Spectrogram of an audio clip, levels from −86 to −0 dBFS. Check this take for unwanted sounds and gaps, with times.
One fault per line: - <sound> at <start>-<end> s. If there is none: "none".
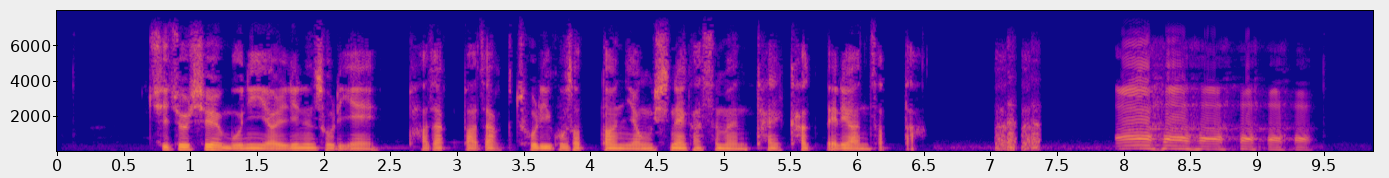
- laugh at 7.0-7.4 s
- laugh at 7.9-9.5 s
